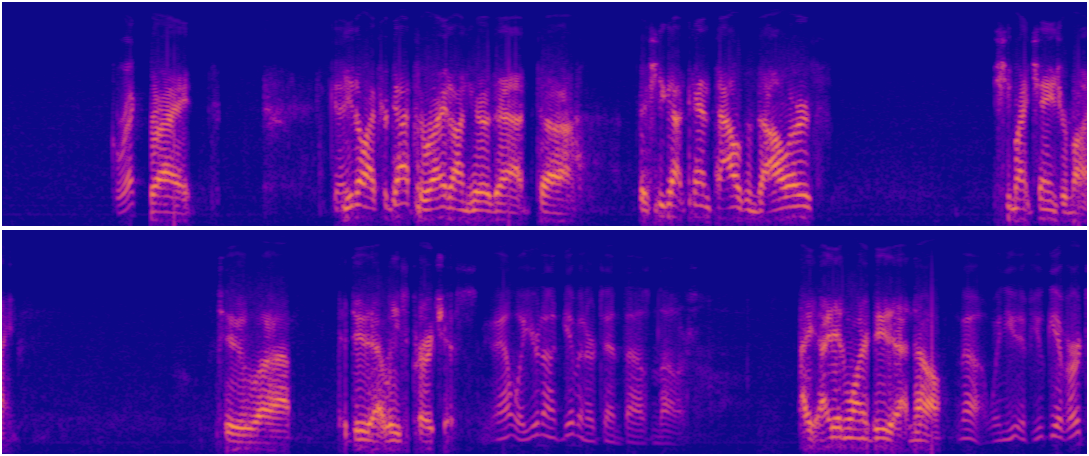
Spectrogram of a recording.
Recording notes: Q&A Call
